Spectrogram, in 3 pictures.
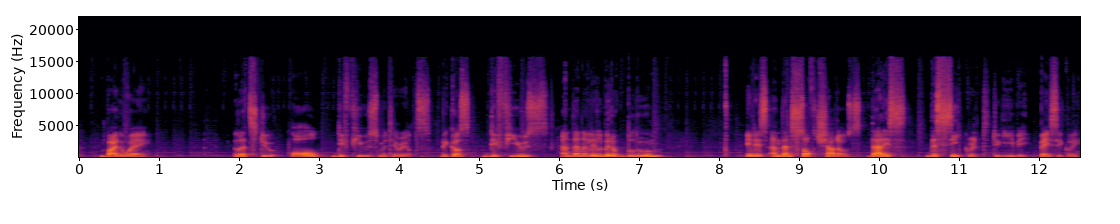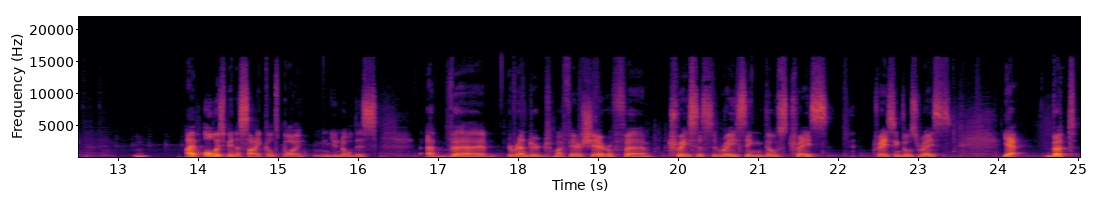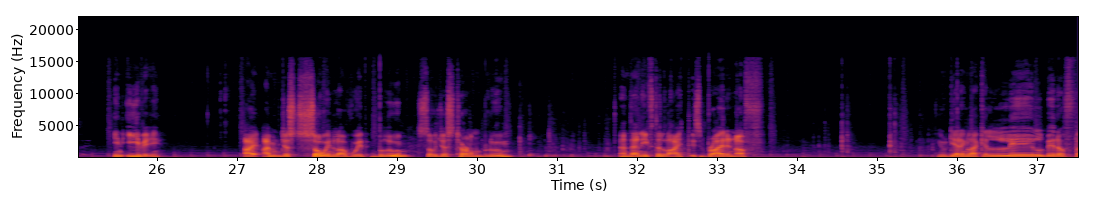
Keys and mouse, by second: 30.1 click, 30.7 shift+middle click, 32.4-35.2 drag, 36.0 middle click, 36.4 shift+middle click.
